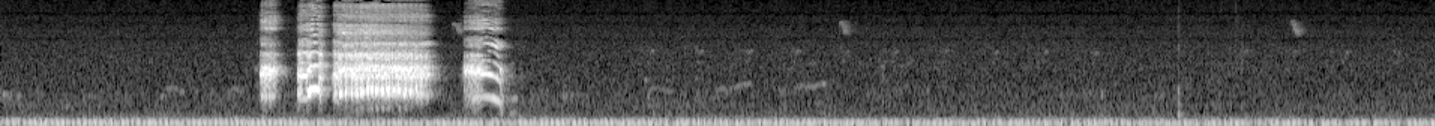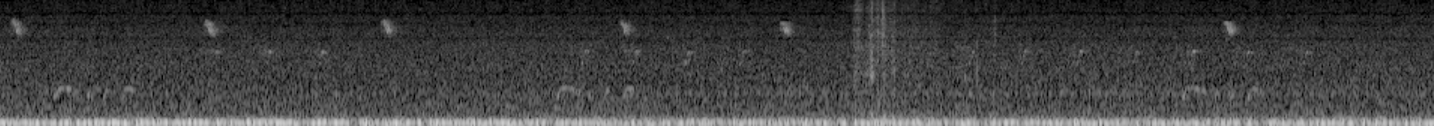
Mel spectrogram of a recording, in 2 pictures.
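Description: Red junglefowl rooster crowing once, a short crow about two seconds in that ends in a brief clipped final note. A steady low rumble runs underneath.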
